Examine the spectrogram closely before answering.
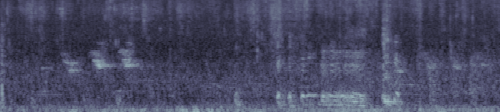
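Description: Hens cluck softly outdoors.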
